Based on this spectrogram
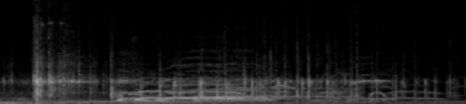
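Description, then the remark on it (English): A single sharp smash of a champagne bottle broken against the hull of OceanGate's Titan submersible by its director of engineering at a christening, followed at once by a crowd cheering, whooping and whistling for several seconds, with voices mixed into the noise. “OceanGate's director of engineering, who lifted a bottle of champagne and smashed it against the hull.”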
